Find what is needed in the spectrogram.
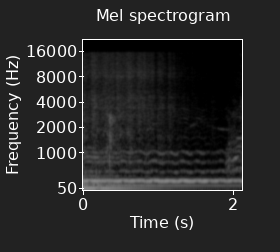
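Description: The closing held note of a live song: a voice hums one long, slightly wavering note over a low bass note that fades away.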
